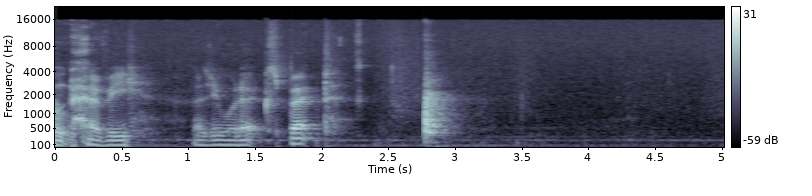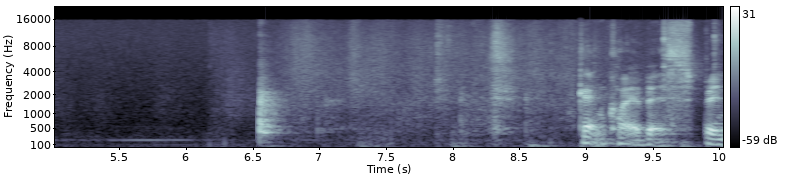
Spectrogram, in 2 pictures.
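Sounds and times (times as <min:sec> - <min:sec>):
dart striking dartboard: 0:02.8 - 0:03.1, 0:06.5 - 0:06.8.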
